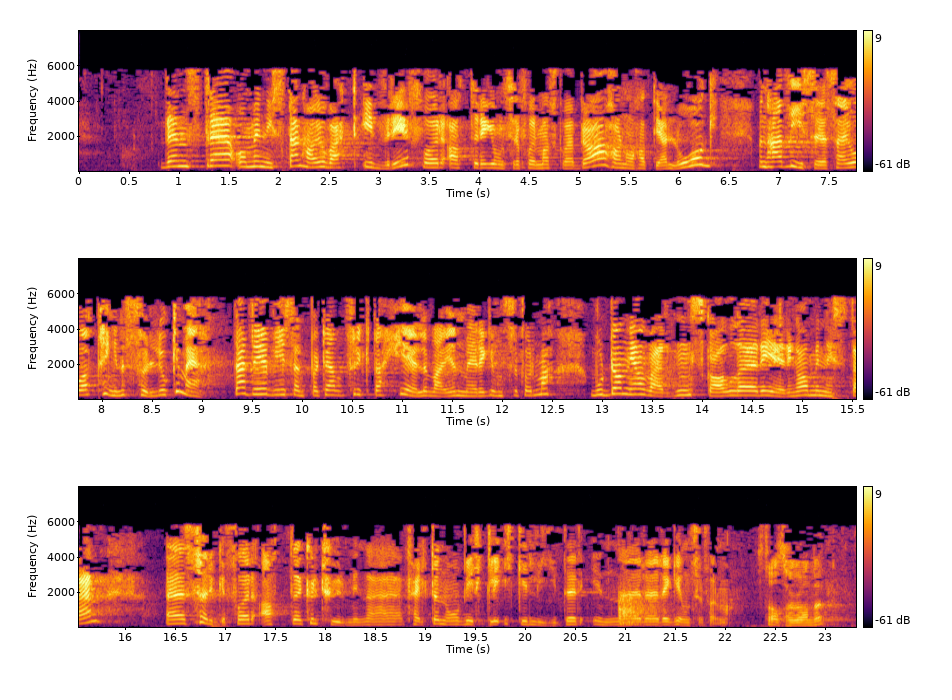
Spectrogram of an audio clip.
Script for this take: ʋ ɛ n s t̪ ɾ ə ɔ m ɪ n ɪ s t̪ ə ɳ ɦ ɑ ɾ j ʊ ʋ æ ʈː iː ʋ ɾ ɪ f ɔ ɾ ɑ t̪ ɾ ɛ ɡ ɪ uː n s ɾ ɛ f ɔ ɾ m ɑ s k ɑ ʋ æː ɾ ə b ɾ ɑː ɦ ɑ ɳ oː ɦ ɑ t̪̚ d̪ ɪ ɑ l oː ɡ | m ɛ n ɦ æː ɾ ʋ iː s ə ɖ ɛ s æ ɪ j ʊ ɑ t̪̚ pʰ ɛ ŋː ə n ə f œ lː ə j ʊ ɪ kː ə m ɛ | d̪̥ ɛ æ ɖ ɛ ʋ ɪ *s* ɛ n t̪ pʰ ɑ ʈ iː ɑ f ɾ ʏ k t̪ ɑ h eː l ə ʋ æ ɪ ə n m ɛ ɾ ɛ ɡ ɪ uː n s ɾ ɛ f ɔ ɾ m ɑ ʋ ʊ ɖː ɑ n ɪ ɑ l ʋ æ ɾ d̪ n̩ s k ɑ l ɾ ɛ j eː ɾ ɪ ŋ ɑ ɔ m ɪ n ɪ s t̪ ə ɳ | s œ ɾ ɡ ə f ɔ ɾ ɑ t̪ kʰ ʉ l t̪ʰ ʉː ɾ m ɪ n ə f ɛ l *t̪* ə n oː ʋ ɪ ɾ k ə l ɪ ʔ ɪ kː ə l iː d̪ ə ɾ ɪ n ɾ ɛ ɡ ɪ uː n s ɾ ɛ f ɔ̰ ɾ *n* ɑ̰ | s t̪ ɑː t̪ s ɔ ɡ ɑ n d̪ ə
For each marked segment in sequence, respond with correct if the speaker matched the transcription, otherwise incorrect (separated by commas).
correct, correct, incorrect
